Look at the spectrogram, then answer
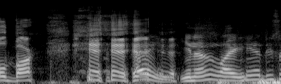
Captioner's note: Dave laughing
